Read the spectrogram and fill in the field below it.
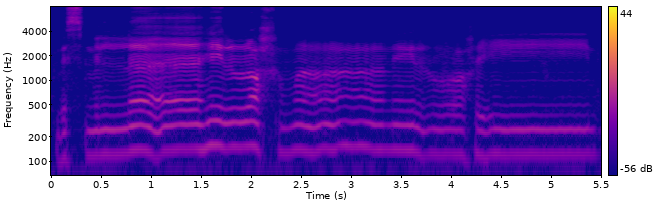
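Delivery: very slow, drawn-out chanted recitation; tajweed chant; Quran recitation. Shown as a demonstration. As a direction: chant each word, holding the long vowels.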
